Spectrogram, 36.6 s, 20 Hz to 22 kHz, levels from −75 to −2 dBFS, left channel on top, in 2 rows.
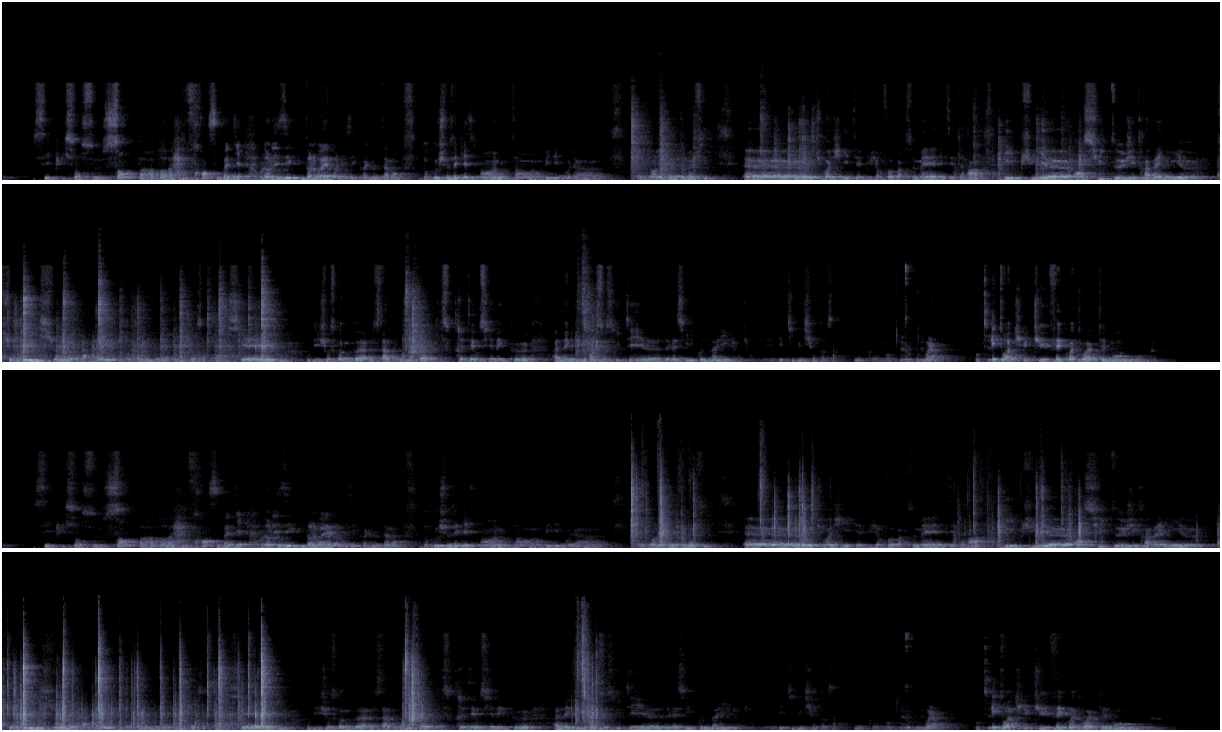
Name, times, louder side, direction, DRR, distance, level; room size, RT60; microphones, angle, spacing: voice 1, 0.5-30.8 31.0-31.6 32.0-32.3 33.1-35.6, left 1 dB, 40° left, 2 dB, 0.9 m, -38 dB
voice 2, 3.7-4.0 14.9-15.2 31.5-32.2 32.9-33.1, left 2 dB, 90° left, 4 dB, 0.8 m, -47 dB
sound 1, 9.4-10.5 11.3-12.4 14.2-16.5 17.9-22.5 24.3-24.7 26.8-27.3, right 6 dB, 40° right, 0.5 m, -37 dB
12.0 x 4.8 x 2.8 m, 1.2 s
head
